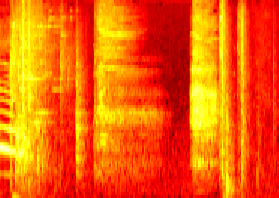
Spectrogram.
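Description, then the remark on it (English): A ceramic vase bought in Honduras shatters with a loud crash, followed by scattered clinks and a second burst of breaking pieces, then a few sharp impacts as fragments settle. “That ugly vase you bought me in Honduras, it broke.”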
